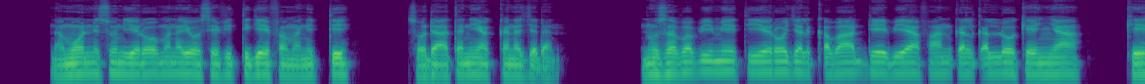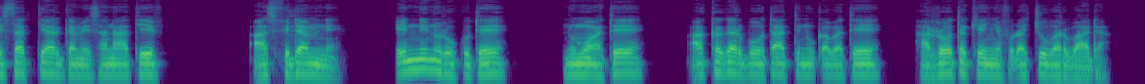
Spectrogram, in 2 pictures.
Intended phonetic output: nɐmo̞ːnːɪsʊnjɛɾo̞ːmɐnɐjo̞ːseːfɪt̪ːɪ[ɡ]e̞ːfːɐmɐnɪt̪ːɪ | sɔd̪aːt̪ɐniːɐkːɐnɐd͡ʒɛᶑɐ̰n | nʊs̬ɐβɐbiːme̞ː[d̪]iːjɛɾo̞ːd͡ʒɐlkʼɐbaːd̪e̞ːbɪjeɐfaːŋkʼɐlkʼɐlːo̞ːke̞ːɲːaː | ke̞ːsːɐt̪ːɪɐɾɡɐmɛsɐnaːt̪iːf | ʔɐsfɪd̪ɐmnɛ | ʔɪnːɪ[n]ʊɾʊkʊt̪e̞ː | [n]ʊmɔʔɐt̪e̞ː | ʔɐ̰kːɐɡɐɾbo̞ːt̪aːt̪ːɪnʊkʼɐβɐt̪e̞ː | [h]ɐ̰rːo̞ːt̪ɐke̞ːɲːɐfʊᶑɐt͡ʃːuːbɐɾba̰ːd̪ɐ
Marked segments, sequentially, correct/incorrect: correct, incorrect, correct, correct, correct

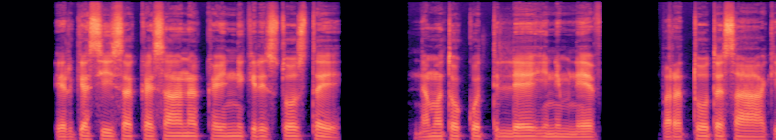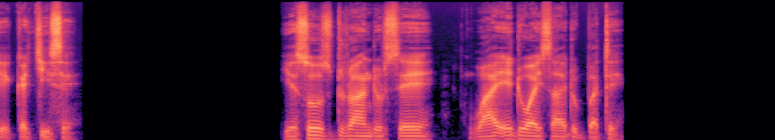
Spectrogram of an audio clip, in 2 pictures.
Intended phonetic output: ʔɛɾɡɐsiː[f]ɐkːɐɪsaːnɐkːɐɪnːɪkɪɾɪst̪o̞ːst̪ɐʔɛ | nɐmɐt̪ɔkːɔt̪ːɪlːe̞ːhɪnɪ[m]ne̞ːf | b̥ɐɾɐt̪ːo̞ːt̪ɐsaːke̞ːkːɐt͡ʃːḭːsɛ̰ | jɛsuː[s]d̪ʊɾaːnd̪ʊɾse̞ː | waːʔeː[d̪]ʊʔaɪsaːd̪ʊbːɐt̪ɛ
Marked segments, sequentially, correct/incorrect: incorrect, correct, correct, correct

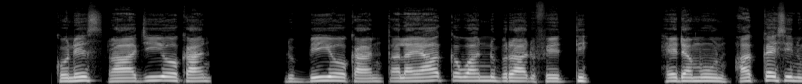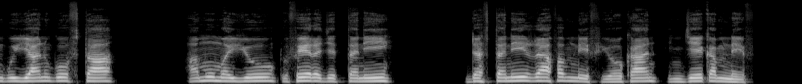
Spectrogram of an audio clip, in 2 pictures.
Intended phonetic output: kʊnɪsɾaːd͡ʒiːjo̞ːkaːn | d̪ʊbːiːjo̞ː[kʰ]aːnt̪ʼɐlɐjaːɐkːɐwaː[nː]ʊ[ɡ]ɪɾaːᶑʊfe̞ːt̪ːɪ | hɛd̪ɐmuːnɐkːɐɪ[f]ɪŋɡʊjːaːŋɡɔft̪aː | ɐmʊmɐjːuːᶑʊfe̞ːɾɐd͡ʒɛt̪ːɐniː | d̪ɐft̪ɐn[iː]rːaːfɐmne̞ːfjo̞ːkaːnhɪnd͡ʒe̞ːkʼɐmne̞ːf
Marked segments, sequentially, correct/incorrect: incorrect, correct, incorrect, incorrect, correct

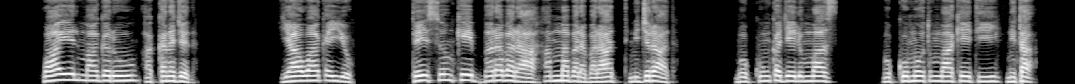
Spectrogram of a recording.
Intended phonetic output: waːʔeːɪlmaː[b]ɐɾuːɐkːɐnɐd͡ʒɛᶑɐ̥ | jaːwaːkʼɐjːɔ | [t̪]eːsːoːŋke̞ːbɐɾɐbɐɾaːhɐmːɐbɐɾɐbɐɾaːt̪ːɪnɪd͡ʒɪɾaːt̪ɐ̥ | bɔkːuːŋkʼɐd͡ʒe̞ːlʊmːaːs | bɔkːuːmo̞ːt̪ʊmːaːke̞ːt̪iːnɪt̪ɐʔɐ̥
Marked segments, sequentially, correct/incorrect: incorrect, correct

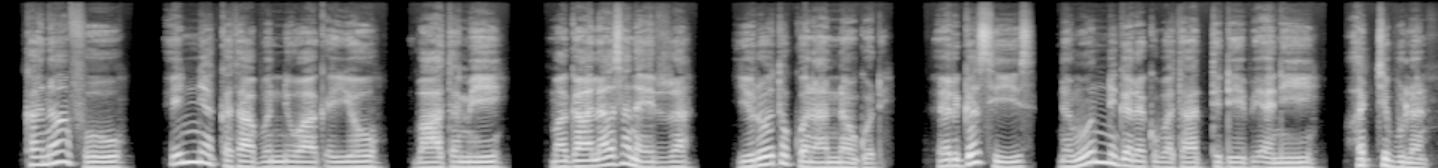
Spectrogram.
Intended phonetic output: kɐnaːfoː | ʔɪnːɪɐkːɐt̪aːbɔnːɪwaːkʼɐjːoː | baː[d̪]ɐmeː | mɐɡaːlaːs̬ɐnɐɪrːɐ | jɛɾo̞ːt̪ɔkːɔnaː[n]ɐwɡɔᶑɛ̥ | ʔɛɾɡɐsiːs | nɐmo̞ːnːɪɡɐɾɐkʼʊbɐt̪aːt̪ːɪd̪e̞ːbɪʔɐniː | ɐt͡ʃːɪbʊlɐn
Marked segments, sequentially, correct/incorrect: incorrect, incorrect

